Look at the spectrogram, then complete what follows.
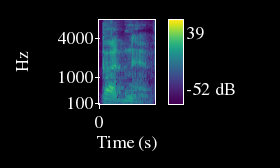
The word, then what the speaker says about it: Khodnev: Is it Khodnev? Is that how you pronounce that? Khodnev. Okay, Khodnev.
